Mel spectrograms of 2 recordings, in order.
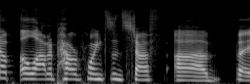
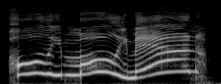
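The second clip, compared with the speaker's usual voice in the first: very high, astonished exclamation; amazed; 11 semitones higher, slower than usual. Real, not acted. Streamer reacting to a viewer's big gift, amazed. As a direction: marvel at it, voice way up high. Stunned by gifted subscriptions.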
